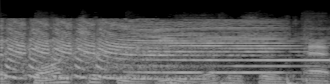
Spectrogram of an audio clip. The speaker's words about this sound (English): I should have dealt with the air horn.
